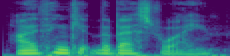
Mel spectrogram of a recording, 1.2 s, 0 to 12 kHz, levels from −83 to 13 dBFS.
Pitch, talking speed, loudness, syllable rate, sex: 115 Hz, 315 wpm, -17 LUFS, 6.2 syllables/s, male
